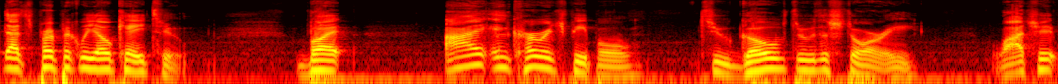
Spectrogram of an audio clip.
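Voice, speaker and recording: A man in his late forties giving casual, unscripted opinion commentary on a game, halting but emphatic, repeating phrases for stress. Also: fairly high pitch, no room sound. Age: late 40s. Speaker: gaming video host and streamer.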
